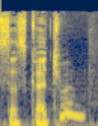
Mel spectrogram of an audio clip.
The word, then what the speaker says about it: Saskatchewan: Saskatchewan, Saskatchewan. Muy cercano, muy cercano, muy bien. Vi lo que trataste de hacer, A ver, ¿cómo se dice tú? – Bueno, yo digo que es Saskatchewan. Saskatchewan.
